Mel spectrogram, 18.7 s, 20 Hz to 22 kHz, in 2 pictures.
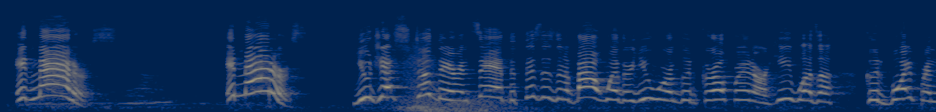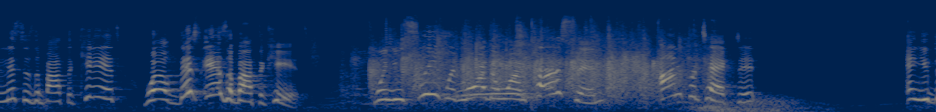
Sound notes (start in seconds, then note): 11.0 crowd applauding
